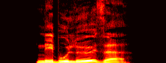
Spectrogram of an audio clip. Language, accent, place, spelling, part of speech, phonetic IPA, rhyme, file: German, Germany, Berlin, nebulöse, adjective, [nebuˈløːzə], -øːzə, De-nebulöse.ogg
- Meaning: inflection of nebulös: 1. strong/mixed nominative/accusative feminine singular 2. strong nominative/accusative plural 3. weak nominative all-gender singular 4. weak accusative feminine/neuter singular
